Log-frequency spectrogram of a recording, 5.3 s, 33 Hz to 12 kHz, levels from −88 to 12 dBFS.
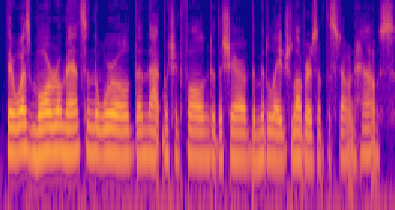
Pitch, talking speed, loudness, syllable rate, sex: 160 Hz, 275 wpm, -18 LUFS, 6.7 syllables/s, female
